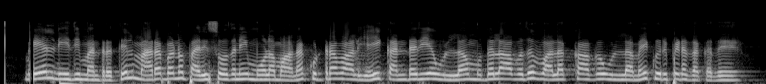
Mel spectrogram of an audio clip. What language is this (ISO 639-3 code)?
tam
